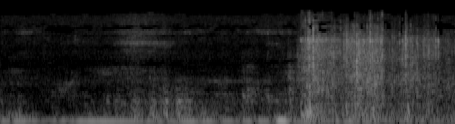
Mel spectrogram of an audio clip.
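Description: Handling noise from a hand brushing against the phone's microphone: a low rumble, a knock, then a short rustling hiss about one and a half seconds in.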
